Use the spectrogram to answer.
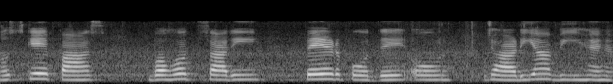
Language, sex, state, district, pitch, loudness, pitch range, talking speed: Hindi, female, Haryana, Jhajjar, 215 Hz, -17 LUFS, 210-235 Hz, 100 wpm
